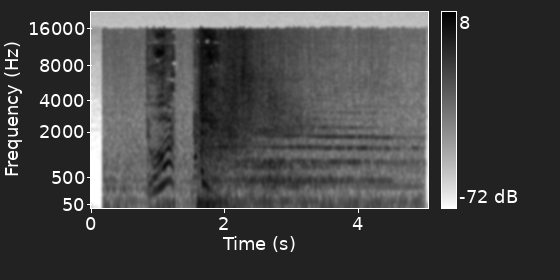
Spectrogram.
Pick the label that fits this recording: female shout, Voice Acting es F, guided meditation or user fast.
female shout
